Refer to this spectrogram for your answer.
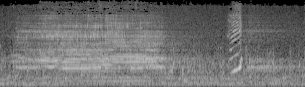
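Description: Whale song: long, wavering tonal moans with harmonics, then sharp rising whoops and squeals.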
